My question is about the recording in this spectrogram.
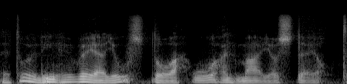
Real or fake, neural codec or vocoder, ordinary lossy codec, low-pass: fake; codec, 16 kHz in and 24 kHz out, 0.4 kbps, LongCat-Audio-Codec, fine tuned four codebook decoder; none; 10.8 kHz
